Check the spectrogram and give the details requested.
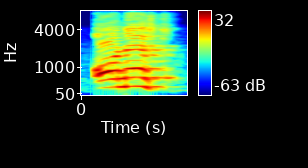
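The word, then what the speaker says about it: honest: पहले एन आ जाएगा ऑनेस्ट एच यहां पे साइलेंट है और जब एच साइलेंट है तो ये शुरू होगा ओ से ओ से शुरू होगा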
